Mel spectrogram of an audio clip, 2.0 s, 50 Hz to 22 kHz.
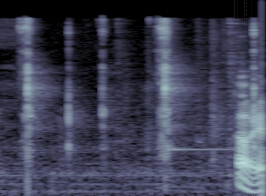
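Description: A small 12-volt solenoid firing a 3D-printed pop-bumper actuator: several short sharp clicks, the strongest just over a second in, as the plunger snaps the disc down. The test works much better than the try before.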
